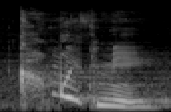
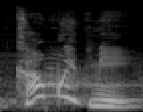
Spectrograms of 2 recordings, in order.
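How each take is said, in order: First: Said in the usual way. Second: Higher, gentle coaxing repeat; lightly sung invitation. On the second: Retold or imitated. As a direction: coax him along kindly. Coaxing boy to class.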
